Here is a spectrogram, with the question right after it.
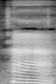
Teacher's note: it's an open front vowel sound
